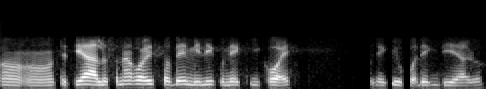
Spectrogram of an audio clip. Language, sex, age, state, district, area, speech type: Assamese, male, 18-30, Assam, Charaideo, rural, conversation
